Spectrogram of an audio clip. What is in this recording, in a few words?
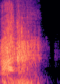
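Npc Skeleton Wolf Damage; FlyForInsanity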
